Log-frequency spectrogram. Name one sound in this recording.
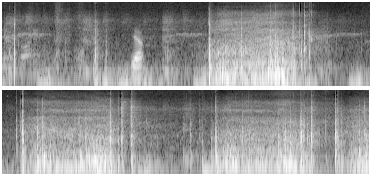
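Skateboard wheels roll and rumble on a wooden ramp.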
